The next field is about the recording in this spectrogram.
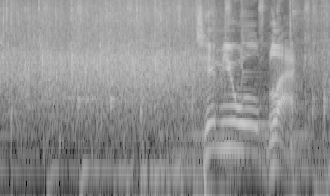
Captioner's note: audience applauding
